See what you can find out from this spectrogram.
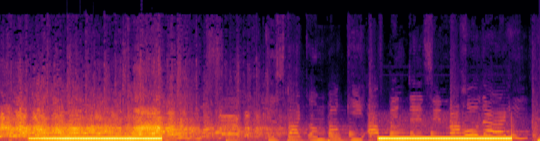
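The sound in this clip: Telephone dialing and line tones during a prank phone call: two long, steady, loud electronic tones, each about two seconds, separated by a stretch of laughter and chatter.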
